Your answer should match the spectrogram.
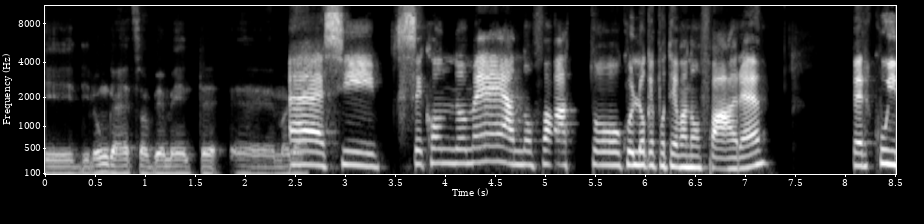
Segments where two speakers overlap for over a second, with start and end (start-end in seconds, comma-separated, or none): none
